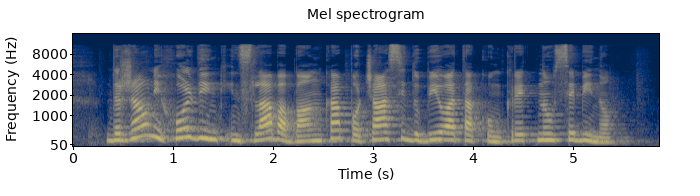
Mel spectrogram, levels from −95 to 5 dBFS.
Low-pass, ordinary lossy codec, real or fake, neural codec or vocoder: 10.8 kHz; none; real; none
